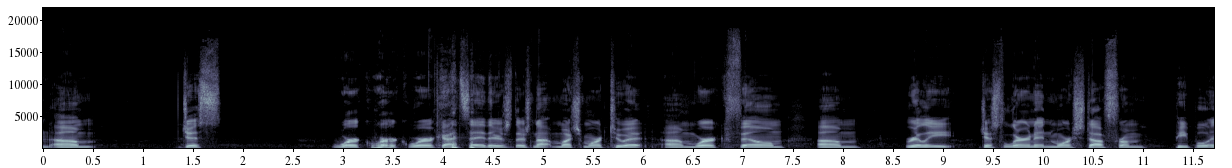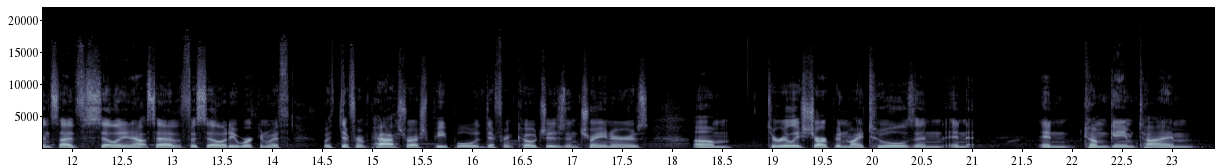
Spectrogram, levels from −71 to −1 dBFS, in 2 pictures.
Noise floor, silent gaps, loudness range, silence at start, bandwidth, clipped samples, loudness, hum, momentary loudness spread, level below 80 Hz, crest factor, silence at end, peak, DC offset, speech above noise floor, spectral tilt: -65 dBFS; none; 5 LU; 0 s; 19 kHz; under 0.1%; -28 LUFS; none; 10 LU; -74 dBFS; 22 dB; 0.2 s; -8 dBFS; under 0.1%; 38 dB; -4 dB/octave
